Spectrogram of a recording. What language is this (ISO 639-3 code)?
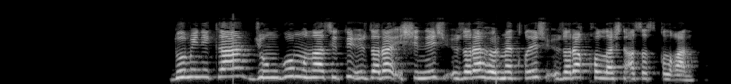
uig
